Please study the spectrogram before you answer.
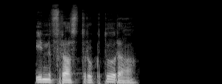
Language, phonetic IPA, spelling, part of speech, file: Polish, [ˌĩnfrastrukˈtura], infrastruktura, noun, Pl-infrastruktura.ogg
